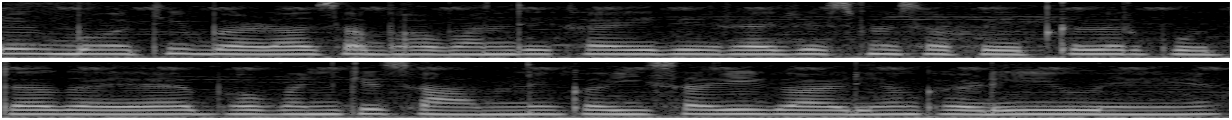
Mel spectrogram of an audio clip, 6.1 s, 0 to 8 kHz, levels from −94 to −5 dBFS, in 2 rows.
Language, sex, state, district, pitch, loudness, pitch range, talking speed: Maithili, female, Bihar, Supaul, 210 Hz, -36 LUFS, 205-220 Hz, 245 wpm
